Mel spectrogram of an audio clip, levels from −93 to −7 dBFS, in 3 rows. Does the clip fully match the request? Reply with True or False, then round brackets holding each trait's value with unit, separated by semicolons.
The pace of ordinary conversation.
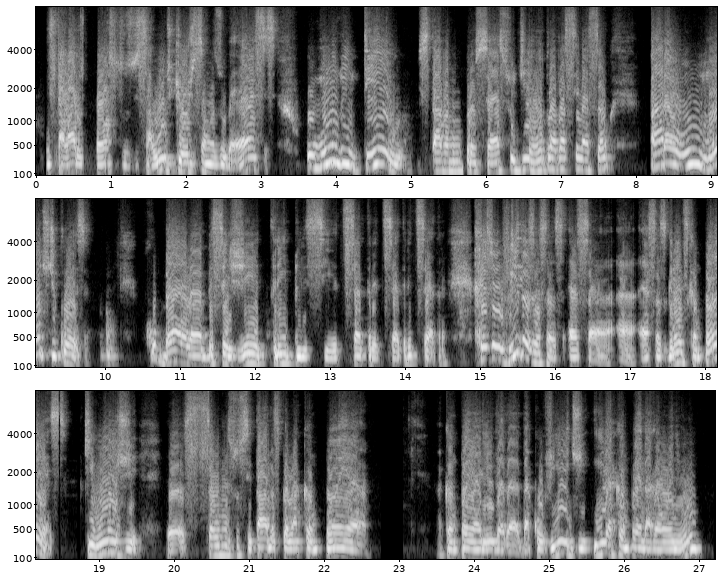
False (115 wpm)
